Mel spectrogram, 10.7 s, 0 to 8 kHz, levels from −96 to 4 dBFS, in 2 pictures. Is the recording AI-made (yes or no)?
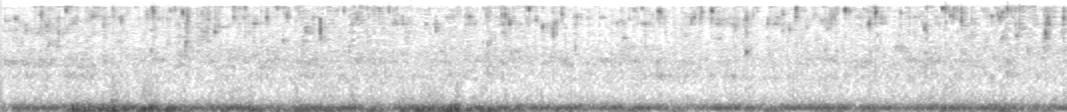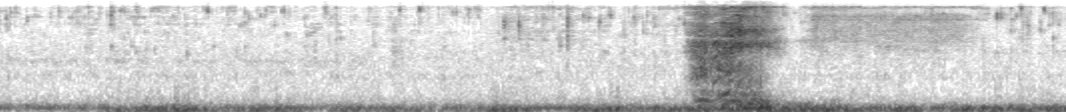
no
